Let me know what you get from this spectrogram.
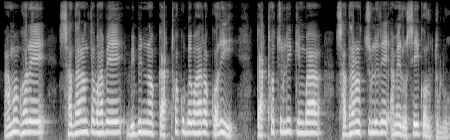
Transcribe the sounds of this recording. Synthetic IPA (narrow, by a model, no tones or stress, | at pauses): a̰mɔɡʱɔɾe | sad̪ʱaɾɔnt̪ɔbʱabebibʱinːɔkaʈʰɔkubjɔbɔɦaɾɔkɔɾi | kaʈʰɔt͡ʃulikimba | sad̪ʱaɾɔɽ̃ɔt͡ʃuliɾeʔa̰meɾosejkɔ̰ɾṵt̪ʰulṵ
